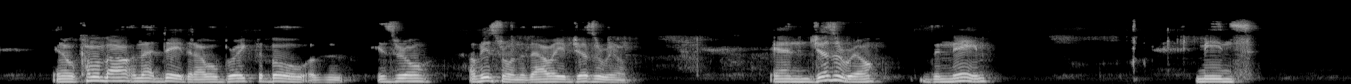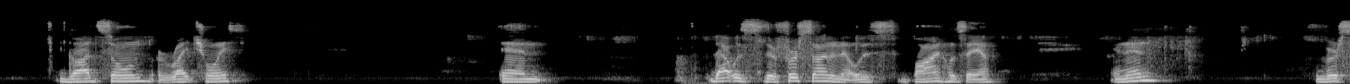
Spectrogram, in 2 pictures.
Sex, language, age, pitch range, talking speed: male, English, 30-49, 125-160 Hz, 105 wpm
